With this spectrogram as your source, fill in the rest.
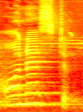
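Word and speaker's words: honest: ऑनेस्ट बोल रहे हैं इसको हम नेस्ट तो नहीं बोलते इसको हम बोलेंगे ऑनेस्ट तो हमारा यहां पर साउंड किसका आ रहा है ओ का यानी कि एच हमारा यहां पर क्या है साइलेंट वर्ड है तो हम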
